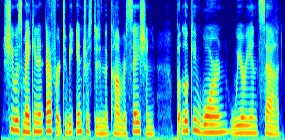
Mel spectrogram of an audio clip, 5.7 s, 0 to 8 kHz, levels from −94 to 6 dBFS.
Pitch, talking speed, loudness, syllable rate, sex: 170 Hz, 180 wpm, -19 LUFS, 5.3 syllables/s, female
